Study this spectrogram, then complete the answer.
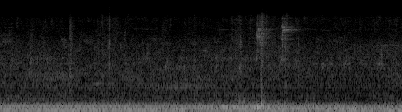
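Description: Leaves rustle softly as a hand brushes through plants.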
